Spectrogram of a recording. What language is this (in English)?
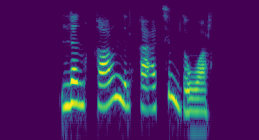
Kabyle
